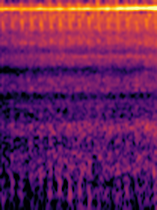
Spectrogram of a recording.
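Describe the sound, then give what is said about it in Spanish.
A rescue aircraft flies over an island, a loud continuous roar with a rhythmic low thumping underneath that holds constant throughout. No one speaks. “los rescatadores sobrevolaron la isla. De pronto, el piloto divisó a un grupo de personas en lo alto de una montaña.”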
